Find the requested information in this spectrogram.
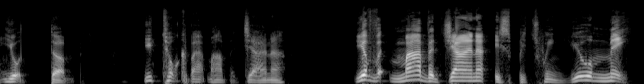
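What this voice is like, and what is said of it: Put-on accent. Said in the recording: “I don't know why I'm doing it in that accent.”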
